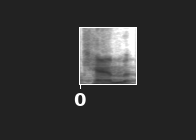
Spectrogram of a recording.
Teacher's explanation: didn't write vowels so when we um are we're saying chem we're assuming a kind of short e between the K and the M but really what we just have is K and M but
